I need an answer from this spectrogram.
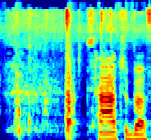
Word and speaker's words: Tjaetaba: bet all right so TARTA Falls pretty sure the J's silent hang on I'll swing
